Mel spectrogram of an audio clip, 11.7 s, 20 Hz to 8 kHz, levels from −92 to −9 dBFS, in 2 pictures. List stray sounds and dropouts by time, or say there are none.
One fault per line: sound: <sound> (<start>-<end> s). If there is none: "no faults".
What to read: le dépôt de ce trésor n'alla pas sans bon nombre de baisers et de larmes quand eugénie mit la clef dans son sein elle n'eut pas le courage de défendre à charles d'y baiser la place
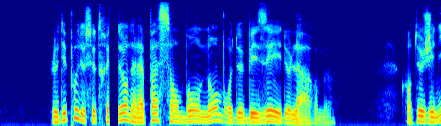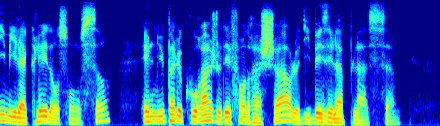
sound: dropout (1.4-1.6 s)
